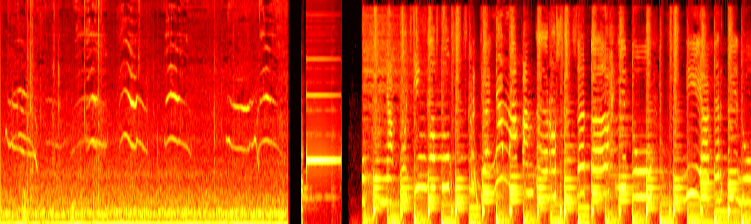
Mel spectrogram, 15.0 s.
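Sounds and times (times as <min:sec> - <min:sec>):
kittens mewing: 0:00.0 - 0:05.8
test-tone beep: 0:06.0 - 0:06.8
music with a beat: 0:07.3 - 0:15.0.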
